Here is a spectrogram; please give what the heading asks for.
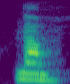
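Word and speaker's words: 남: Nó đọc là nằm.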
